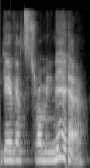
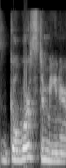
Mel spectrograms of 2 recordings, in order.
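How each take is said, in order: First: It is pronounced with a German-style pronunciation. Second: It is pronounced with an American English pronunciation. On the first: The speaker calls it right. "in France and Germany, you say" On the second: The speaker calls it wrong. "here, how do they say that? ... it just sounds so wrong"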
